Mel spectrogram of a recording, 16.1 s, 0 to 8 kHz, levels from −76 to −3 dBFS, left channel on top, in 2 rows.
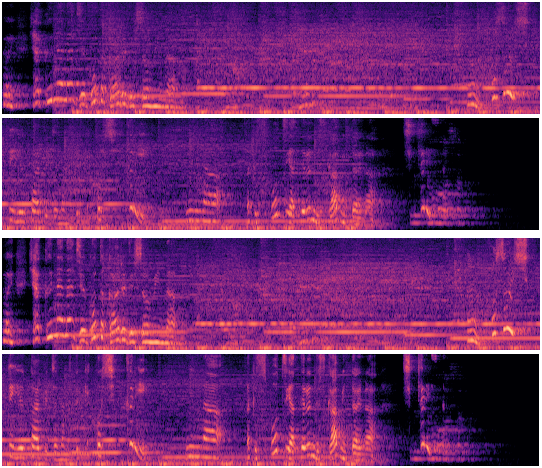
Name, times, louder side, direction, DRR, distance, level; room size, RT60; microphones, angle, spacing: voice 1, 0.0-2.7 7.0-7.9 8.2-9.1 9.5-10.3 10.8-11.4 11.7-13.7 14.1-14.5, right 4 dB, 55° right, 11 dB, 0.7 m, -24 dB
sound 1, 0.7-13.4, right 2 dB, 10° left, 3.2 m, -29 dB
sound 2, 2.8-10.0, equal, 20° right, 2.4 m, -30 dB
voice 2, 2.9-6.2 14.2-14.9, left 2 dB, 80° left, -4 dB, 3.1 m, -37 dB
20.0 x 7.9 x 3.5 m, 1.3 s
head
